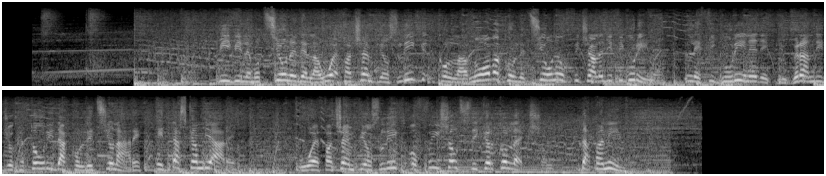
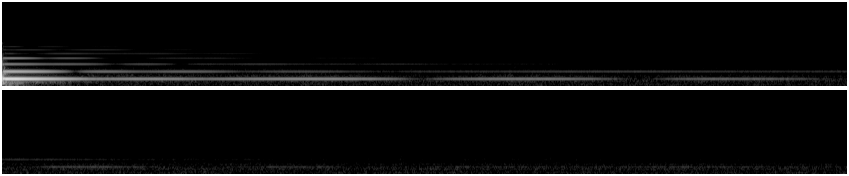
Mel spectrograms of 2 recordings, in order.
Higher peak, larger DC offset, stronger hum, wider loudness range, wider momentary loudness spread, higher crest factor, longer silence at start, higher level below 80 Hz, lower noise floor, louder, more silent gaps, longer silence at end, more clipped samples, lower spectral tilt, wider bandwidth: about the same, -2 dBFS vs -4 dBFS; neither; neither; second, 3 LU vs 23 LU; second, 11 LU vs 29 LU; second, 16 dB vs 24 dB; first, 0.3 s vs 0 s; first, -32 dBFS vs -64 dBFS; second, -38 dBFS vs -65 dBFS; first, -18 LUFS vs -25 LUFS; neither; second, 1.25 s vs 13.35 s; neither; second, -4.5 dB/octave vs -11 dB/octave; first, 16.5 kHz vs 2.2 kHz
